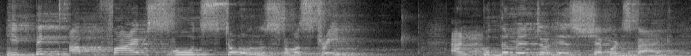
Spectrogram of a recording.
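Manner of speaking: high, emphatic story narration; dramatic scripture reading. A narrator's reading. Preacher reading David's preparation for battle to congregation, dramatic. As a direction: tell it big, lifting and stretching key phrases.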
